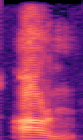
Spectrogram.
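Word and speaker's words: earn: উদাহরণ ই এই আর এন আর্ন। দেখুন এখানে আমরা ই এ কে পাচ্ছি এবং তার সাউন্ড হচ্ছে আ। ই এ আ আরতে র এনতে ন, তাহলে উচ্চারণটা দাঁড়ালো আর্ন, যার বাংলা অর্থ হচ্ছে উপার্জন করা।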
